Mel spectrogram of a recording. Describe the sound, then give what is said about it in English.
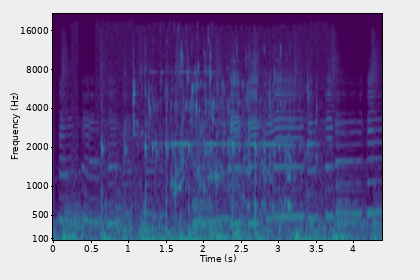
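Red wine, a 2006 La Crema Pinot Noir from the Sonoma Coast in California, pours steadily into a glass for a taste, a gurgling, splashing stream with ringing glassy tones running for a few seconds without pause. “That too much for a taste? In traditional wine service, after you cork it, you pour it like that much, and then you have someone taste it first, and then they say, okay, new taste.”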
